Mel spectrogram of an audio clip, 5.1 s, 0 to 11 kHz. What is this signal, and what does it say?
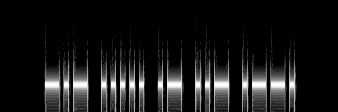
Morse code, heard as a keyed tone, about 17 wpm, 700 Hz. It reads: K5AUP
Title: Call Signs Repeated 2x - 17wpm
